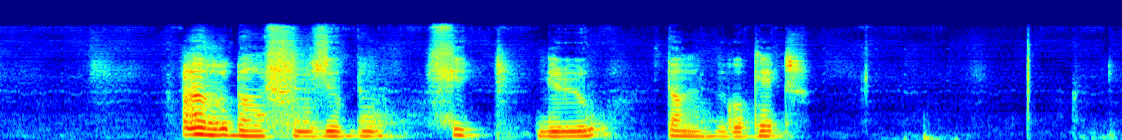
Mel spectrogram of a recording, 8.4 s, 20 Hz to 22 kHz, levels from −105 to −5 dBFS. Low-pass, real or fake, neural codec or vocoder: 10.8 kHz; fake; codec, 44.1 kHz, 1.7 kbps, Pupu-Codec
